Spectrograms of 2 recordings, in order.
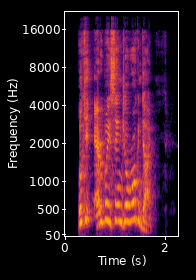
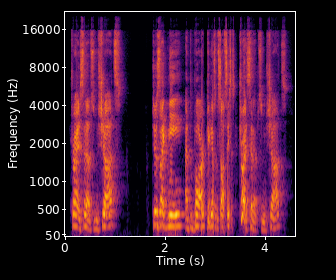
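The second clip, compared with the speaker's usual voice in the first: play-by-play commentary; 3 semitones lower than usual. Acted. Streamer calls the fight.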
